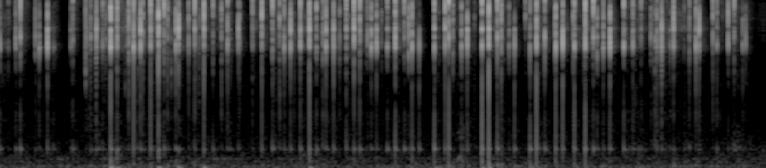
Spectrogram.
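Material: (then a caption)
Hard plastic. Long nails quickly tap and scratch the hard, clear, glitter-filled plastic dome of a palm-sized oval massage brush. The result is a rapid, uneven stream of sharp, bright clicks and crisp scratchy rustling, with almost no low end and no ring after each tap.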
